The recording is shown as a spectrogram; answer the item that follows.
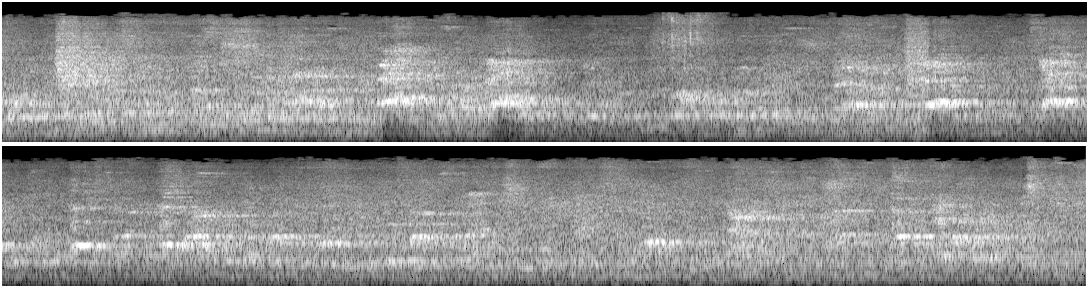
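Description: A dog barking over and over in short, high calls, about one or two a second.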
